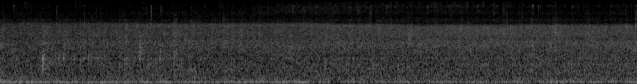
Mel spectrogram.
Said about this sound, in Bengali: আর দেখো কি বৃষ্টি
